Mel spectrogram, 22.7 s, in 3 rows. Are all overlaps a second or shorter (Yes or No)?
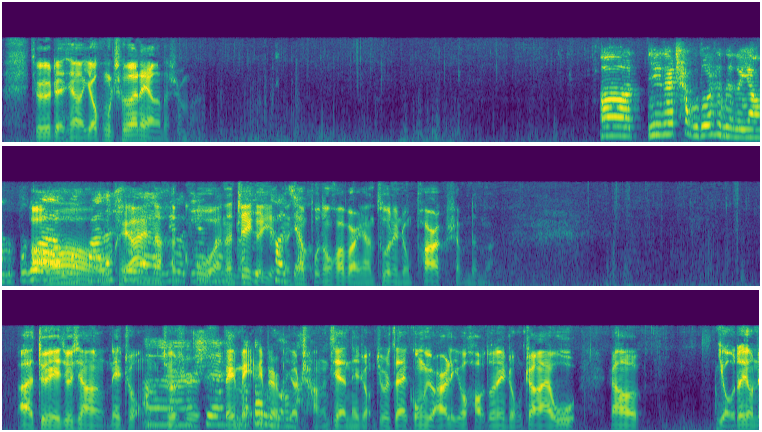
No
